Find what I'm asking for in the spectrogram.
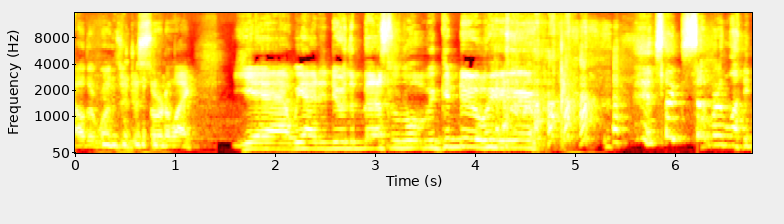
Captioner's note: laughing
